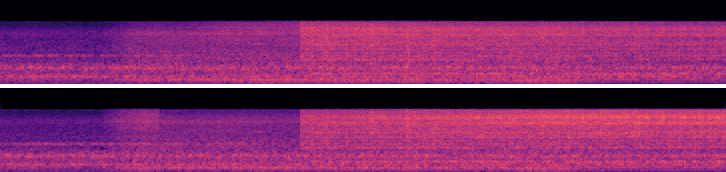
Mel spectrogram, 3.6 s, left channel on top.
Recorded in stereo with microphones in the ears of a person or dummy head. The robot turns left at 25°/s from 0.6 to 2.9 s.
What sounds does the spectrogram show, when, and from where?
1.5 s a buzzer: 5° left, 1.8 m; by 3.6 s 30° right, 1.8 m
